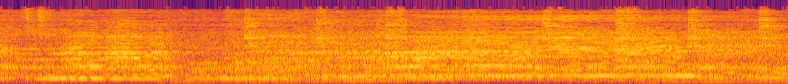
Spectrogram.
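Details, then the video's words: At a traditional animal market, a herd of cattle gives sustained, layered moos that blend into a continuous droning chorus, pitch sliding slightly upward midway, with a busy murmur of the market behind. "Video of cows at a traditional animal market, they make really funny sounds, moo"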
